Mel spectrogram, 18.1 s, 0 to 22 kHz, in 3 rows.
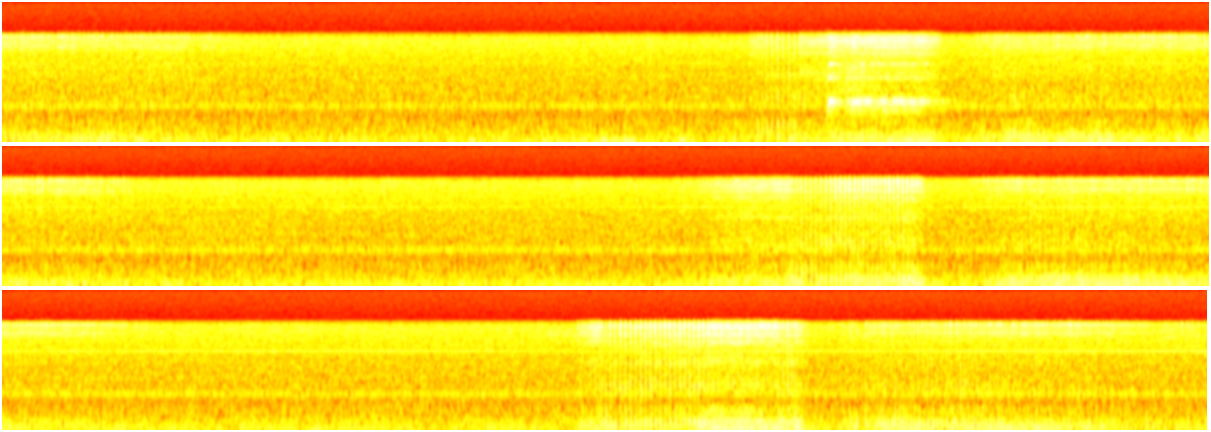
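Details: Snoring: three loud, low, rattling snores about six seconds apart, roughly 10 breaths a minute, with quieter breathing between and a steady background hum.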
